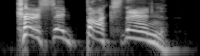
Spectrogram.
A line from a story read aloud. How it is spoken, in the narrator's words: roared my uncle in a terrific voice, sudden as a squall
